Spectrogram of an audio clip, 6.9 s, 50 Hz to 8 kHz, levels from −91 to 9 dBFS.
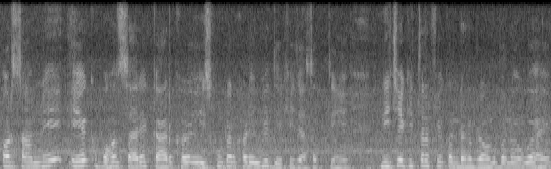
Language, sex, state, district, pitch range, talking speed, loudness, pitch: Hindi, male, Bihar, Saharsa, 195-230 Hz, 200 wpm, -17 LUFS, 210 Hz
